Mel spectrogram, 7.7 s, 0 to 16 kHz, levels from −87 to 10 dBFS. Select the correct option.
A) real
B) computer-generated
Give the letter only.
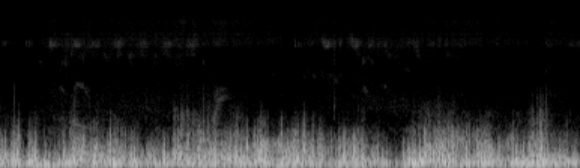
B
